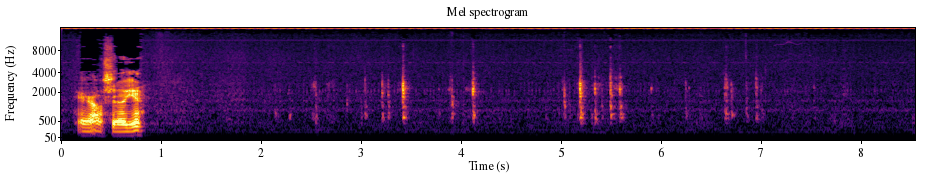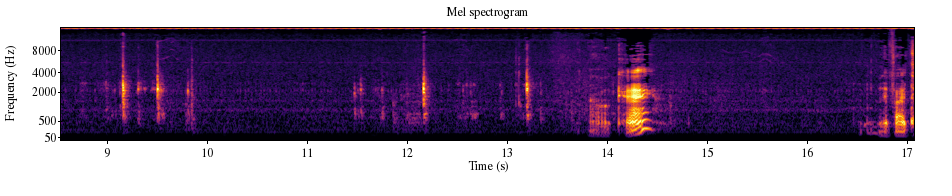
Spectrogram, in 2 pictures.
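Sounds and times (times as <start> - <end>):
keyboard keys clicking: 5.0 - 5.7.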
